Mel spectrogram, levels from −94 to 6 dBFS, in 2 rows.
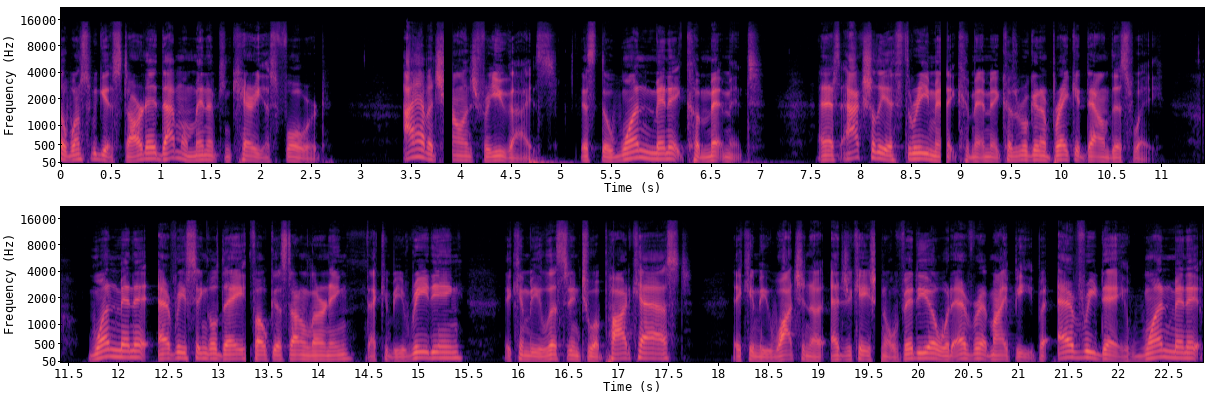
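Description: Output buffers that were likely not filled in time leave five blocks of digital silence in this speech, at 3.83, 8.8, 11.40, 13.28 and 19.57 s, each a hard-edged 23 to 93 ms hole.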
